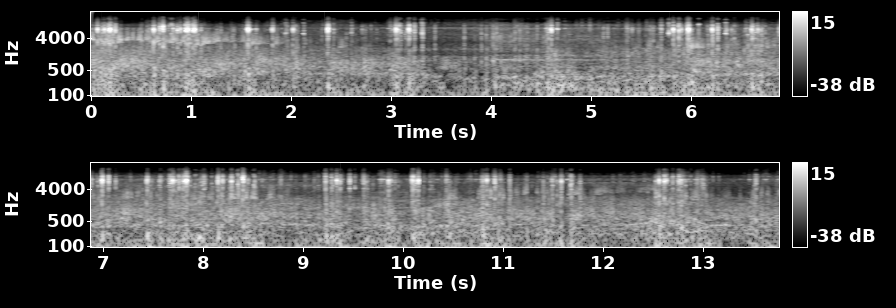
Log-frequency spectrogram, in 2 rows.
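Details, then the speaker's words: Aipas A2 Elite bike front fork while riding over bumps: irregular metallic clanks and rattles. The fork leaks grease, has no cushion or rebound and runs metal to metal; fasteners were already tightened. Worn front suspension fork. "And obviously because all the grease is out of it now, and it's just metal to metal and clanging."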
